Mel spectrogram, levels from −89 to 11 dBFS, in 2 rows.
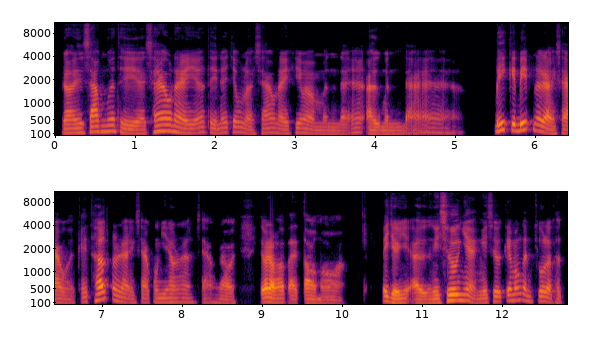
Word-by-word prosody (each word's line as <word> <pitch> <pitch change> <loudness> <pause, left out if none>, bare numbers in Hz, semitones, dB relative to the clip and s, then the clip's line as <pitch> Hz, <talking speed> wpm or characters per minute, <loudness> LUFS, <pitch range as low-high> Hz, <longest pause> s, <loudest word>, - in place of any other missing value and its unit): rồi 125 +2 0
xong 160 +5 0
á 175 - 0
thì 110 -5 -2
sau 175 +7 +2
này 125 -5 +1
á, 145 - -4
thì 130 -4 -4
nói 135 +3 -5
chung 145 0 -5
là 105 -4 -5
sau 125 +6 -6
này 115 -3 -3
khi 135 -1 -4
mà 120 -3 -2
mình 100 -2 -9
đã, 125 +9 -6
ừ, 100 -1 0
mình 95 0 -7
đã 70 -6 -6 0.8
biết 205 +4 +4
cái 190 - +4
bếp 205 +4 +5
nó 185 - 0
ra - - +5
làm 110 - 0
sao 110 0 +1
rồi, 100 - -10
cái 130 +2 -7
thớt 190 +5 +6
nó 170 - +1
ra 130 -4 0
làm 105 -2 -5
sao, 115 0 -4
con 120 0 -5
dao 120 0 -2
nó 120 - -8
ra 120 -1 -6
sao 110 0 -10
rồi, 95 -2 -3
thì - - -6
bắt - - +11
đầu - - +10
nó 115 +1 +2
lại 105 -1 -1
tò 105 -1 +2
mò. 90 -3 -7 0.5
Ví 145 - +4
dụ 115 -3 +6
như, 110 +2 +1
ừ, 95 -1 0
ngày 110 0 +1
xưa 165 +8 +6
nha, 165 -4 +2
ngày 110 +2 -4
xưa 140 +3 0
cái 165 - +1
món 175 +2 -1
canh 165 -4 -2
chua 145 -1 0
là - - +3
thực 105 +2 -10
120 Hz, 290 wpm, -23 LUFS, 105-145 Hz, 0.8 s, bắt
